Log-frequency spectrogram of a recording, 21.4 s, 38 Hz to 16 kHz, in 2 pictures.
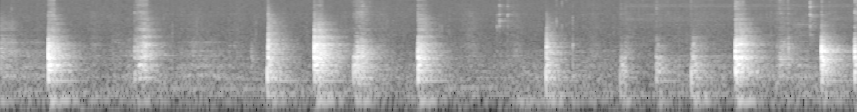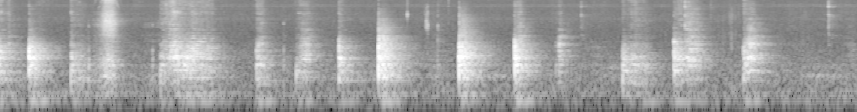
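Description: Steel slotted spoon scraping and clinking against a frying pan as it stirs whole-wheat flour roasting in ghee. The strokes are short and irregular, coming roughly every half-second to a second, with one longer scrape about 13 seconds in.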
